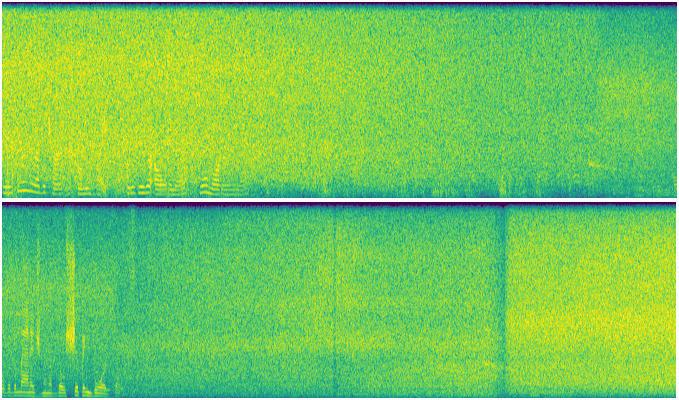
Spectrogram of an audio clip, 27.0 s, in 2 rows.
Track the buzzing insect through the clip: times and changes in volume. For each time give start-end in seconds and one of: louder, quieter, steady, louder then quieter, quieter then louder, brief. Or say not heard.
not heard.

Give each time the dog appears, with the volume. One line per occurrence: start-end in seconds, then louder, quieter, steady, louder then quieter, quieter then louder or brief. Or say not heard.
not heard.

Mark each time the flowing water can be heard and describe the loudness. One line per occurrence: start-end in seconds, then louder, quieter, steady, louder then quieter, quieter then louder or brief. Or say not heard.
0.0-26.9 quieter then louder.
